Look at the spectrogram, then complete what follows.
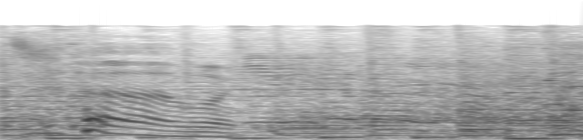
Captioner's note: laughing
